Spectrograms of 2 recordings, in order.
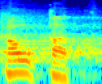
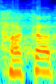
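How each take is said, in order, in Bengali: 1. প্রথম দলে গোলাকার 'o' স্বরধ্বনি আছে। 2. প্রথম দলে সাধারণ 'a' স্বরধ্বনি আছে। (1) "হইতে পারে শওকাত" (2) "নামটা শাকাত হয় না"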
